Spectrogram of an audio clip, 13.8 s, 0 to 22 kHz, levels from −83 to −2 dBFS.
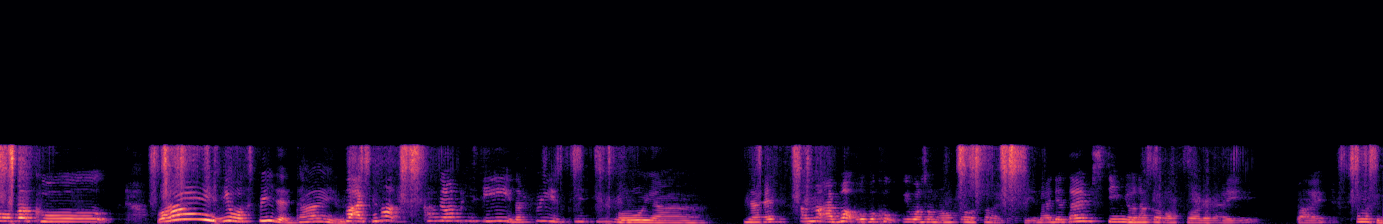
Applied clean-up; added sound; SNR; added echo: neural mask model RNNoise.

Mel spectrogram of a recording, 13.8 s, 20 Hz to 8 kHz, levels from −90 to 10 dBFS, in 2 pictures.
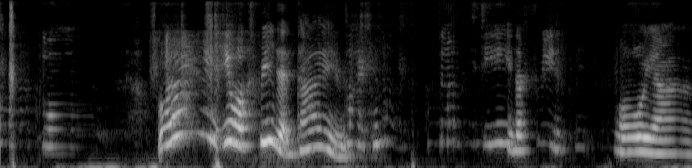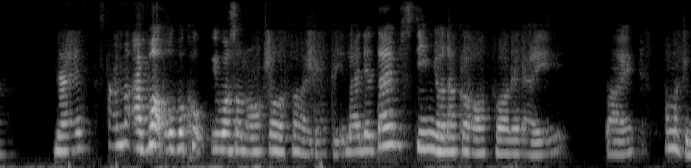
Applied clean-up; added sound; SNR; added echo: neural mask model DeepFilterNet 3.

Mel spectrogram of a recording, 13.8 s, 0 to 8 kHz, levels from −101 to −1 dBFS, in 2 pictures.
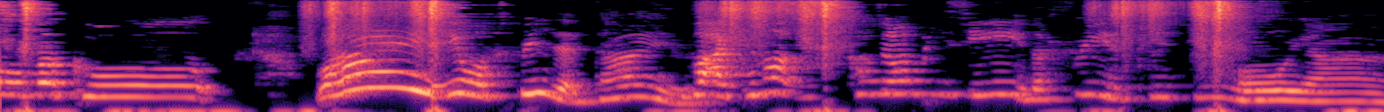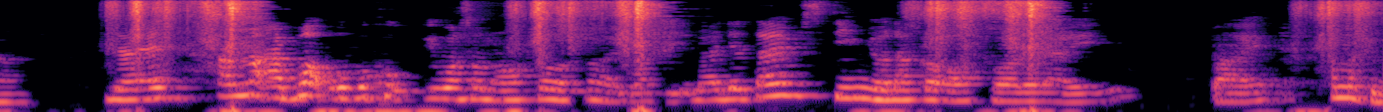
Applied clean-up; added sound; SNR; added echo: classical method Wiener filter.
